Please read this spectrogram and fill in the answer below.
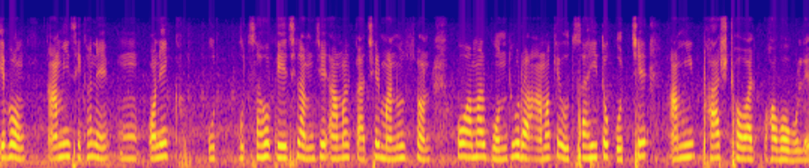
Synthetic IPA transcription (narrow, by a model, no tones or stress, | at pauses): eboŋ | amiʃekʰaneɔnek | u | ut̪ʃaɦopejet͡ɕʰilamd͡ʑeʔamaɾkat͡ɕʰeɾmanuʃd͡ʑon | oamaɾbond̪ʱuɾaamakeut̪ʃaɦit̪okoɾt͡ɕʰe | a̰mifʰasʈɦɔaɦɔbobole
